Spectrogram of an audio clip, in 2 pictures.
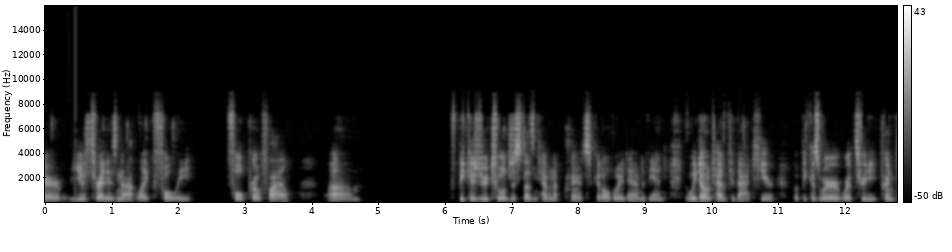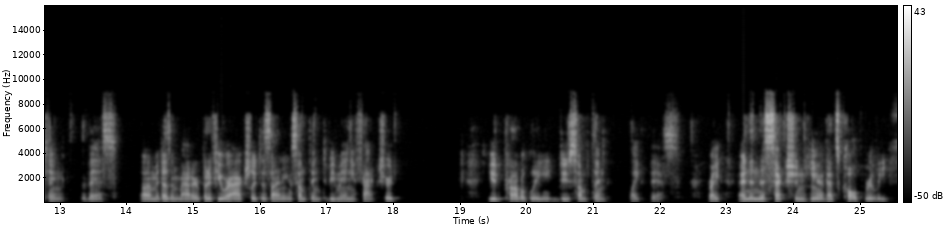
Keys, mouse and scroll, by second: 9.5 shift+click.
